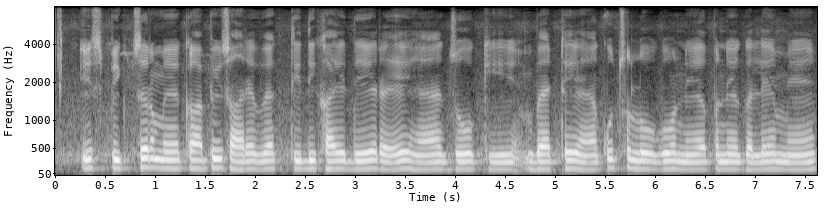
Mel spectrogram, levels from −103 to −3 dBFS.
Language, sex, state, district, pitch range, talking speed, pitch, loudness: Hindi, male, Haryana, Rohtak, 130-145 Hz, 155 wpm, 135 Hz, -15 LUFS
